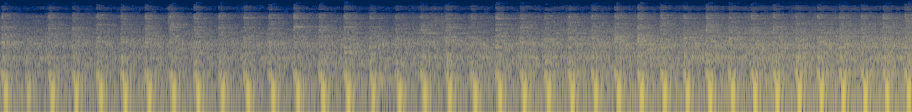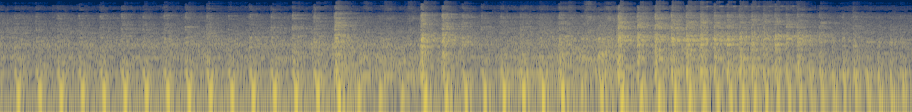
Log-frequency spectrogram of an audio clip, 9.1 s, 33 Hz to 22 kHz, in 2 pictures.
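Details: Jacobsen Chief 1200 tractor, cast-iron Kohler 301 single, after sitting about 3 years; aftermarket Chinese carburetor adjusted. Steady, even idle thump that gains a little speed toward the end, with no misses or stumbles. Normal idle.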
